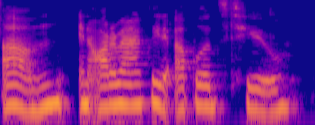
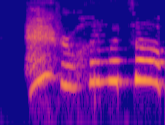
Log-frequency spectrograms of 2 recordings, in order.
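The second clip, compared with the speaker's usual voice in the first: mock bright, chipper, upbeat, very high voice; 14 semitones higher than usual. A podcast host recalls how they opened the episode: mimicking own chipper greeting. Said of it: "a lot more chipper".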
